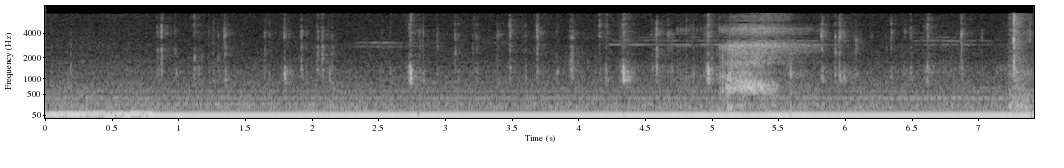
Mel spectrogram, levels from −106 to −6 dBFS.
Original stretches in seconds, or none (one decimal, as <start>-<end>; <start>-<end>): 0.8-7.4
